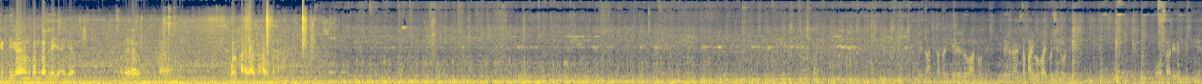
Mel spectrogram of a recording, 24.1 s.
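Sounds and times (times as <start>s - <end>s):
train wheels rumbling on track: 0.0s - 24.0s
rushing air: 1.8s - 6.5s.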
